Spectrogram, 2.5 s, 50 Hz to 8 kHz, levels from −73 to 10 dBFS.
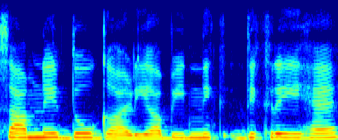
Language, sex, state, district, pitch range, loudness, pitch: Hindi, female, Delhi, New Delhi, 220-240 Hz, -14 LUFS, 230 Hz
